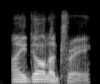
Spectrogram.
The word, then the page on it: idolatry: British English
